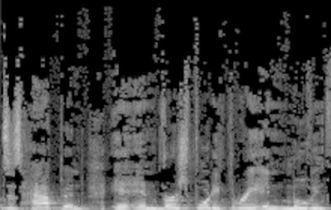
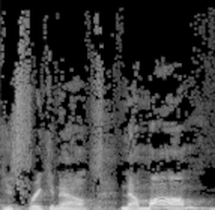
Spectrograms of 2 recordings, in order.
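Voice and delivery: usual speaking voice

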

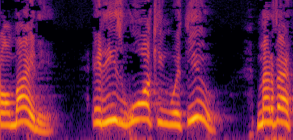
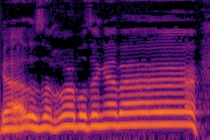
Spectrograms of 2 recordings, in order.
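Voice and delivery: soft groaning complaint, last word stretched out; mock agonised moan; 2 semitones lower, 8 dB quieter than usual. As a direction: imitate a man moaning in pain. Imitates men after vasectomy, moaning.

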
